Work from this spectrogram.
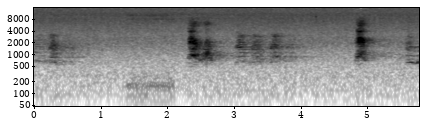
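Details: Dogs barking at night in an extremely remote rural area of the UK, recorded at 11.30 pm: scattered sharp barks with gaps between them, plus a brief low murmur, faint and far off.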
